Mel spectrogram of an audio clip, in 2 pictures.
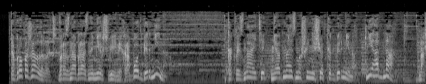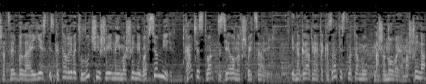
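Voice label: Russian, male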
